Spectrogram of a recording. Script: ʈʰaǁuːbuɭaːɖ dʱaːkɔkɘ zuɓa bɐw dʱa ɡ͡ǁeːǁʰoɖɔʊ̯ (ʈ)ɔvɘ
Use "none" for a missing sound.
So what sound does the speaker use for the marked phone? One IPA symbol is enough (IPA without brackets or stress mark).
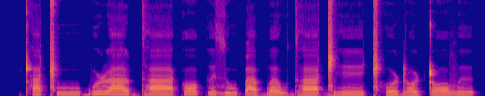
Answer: ʈ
